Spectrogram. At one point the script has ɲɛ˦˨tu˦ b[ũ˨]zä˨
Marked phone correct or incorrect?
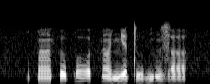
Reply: correct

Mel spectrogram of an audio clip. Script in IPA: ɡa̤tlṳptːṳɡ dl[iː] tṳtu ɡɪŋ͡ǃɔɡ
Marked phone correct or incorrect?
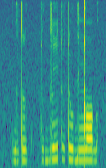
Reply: incorrect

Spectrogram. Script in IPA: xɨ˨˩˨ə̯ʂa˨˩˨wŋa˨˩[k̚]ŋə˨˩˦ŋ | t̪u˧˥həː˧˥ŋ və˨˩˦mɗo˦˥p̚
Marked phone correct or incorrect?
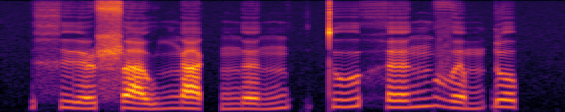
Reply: correct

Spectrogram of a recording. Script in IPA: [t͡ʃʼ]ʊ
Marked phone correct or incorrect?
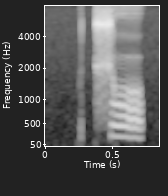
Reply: incorrect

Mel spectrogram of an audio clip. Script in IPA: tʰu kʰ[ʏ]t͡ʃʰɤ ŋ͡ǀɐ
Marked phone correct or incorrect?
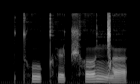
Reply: correct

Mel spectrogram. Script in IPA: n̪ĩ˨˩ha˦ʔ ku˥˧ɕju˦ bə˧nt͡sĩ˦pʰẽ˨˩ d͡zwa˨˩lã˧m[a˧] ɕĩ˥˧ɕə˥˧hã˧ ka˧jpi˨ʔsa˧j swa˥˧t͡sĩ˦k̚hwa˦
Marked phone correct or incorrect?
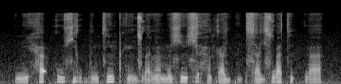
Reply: incorrect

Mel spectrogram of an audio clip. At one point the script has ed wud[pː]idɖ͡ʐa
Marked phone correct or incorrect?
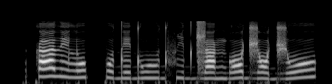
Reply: incorrect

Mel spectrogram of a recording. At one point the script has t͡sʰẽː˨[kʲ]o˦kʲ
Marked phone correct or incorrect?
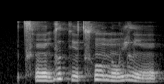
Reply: incorrect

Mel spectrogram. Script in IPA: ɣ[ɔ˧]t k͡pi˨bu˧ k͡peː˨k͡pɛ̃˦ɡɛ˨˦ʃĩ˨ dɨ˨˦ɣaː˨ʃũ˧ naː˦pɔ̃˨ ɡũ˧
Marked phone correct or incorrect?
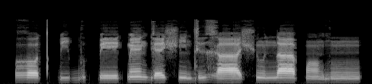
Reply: correct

